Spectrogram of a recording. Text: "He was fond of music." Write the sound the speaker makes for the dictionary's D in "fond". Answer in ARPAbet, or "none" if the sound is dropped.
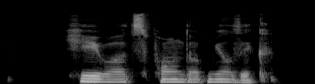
D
